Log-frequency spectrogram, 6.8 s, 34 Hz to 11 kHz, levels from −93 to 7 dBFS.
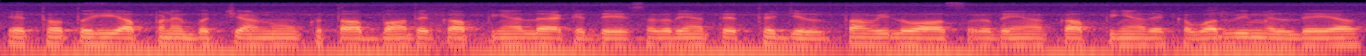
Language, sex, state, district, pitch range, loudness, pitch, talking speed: Punjabi, male, Punjab, Kapurthala, 110-115 Hz, -18 LUFS, 115 Hz, 230 wpm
